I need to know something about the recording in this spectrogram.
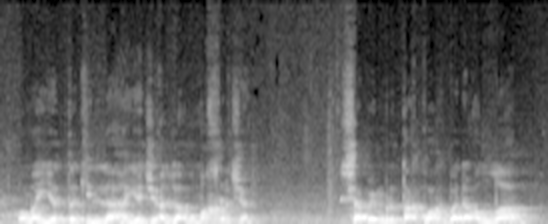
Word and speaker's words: makhraj: Bahasa Arabnya itu mim, kha, ra, jim. Bacanya makhraj.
